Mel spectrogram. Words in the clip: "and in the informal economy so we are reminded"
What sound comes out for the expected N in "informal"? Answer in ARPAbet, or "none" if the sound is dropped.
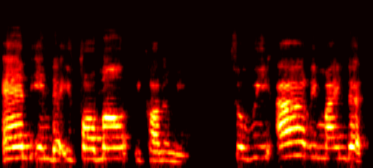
none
